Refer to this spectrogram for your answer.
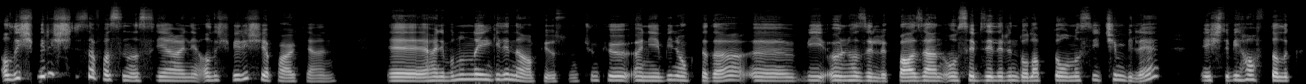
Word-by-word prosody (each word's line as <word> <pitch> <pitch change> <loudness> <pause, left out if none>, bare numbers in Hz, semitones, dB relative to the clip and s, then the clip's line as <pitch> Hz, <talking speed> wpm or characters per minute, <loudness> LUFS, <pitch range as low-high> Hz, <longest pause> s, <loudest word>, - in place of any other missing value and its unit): alışveriş 295 - +2 0.2
safhası 220 - -1
nasıl 180 +2 -5
yani? 170 -3 -1
Alışveriş 210 +7 -2
yaparken, 150 -2 -3 0.5
ııı, 170 -2 +5
hani, 180 0 0
bununla 230 +4 +1
ilgili 230 0 +1
ne 210 - +1
yapıyorsun? 150 -1 -5
Çünkü, 190 -1 0
hani, 180 -2 -1
bir 210 - -2
noktada, 180 +1 0
ııı, 170 -2 -1
bir 190 -2 -2
ön 195 -1 +2
hazırlık, 175 -5 -1
bazen 175 0 +5
o 180 +2 -1
sebzelerin 185 0 +1
dolapta 180 +1 0
olması 185 +3 -2
için 205 0 -2
bile, 175 - -1 0.4
işte, 185 0 -2
1 205 - 0
haftalık 190 -5 0
180 Hz, 140 wpm, -22 LUFS, 170-200 Hz, 0.5 s, ııı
